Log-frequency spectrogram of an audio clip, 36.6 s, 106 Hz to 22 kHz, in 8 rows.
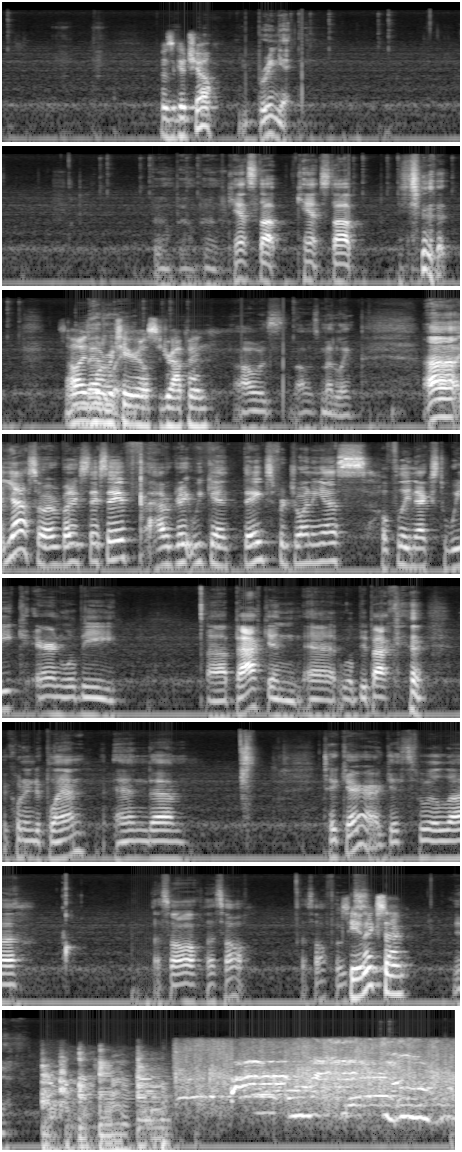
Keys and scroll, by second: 2.5-3.4 typing, 5.2 n, 7.3 space, 8.9-11.3 typing, 12.7 x.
